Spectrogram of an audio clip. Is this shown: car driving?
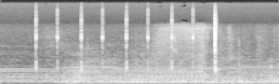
yes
